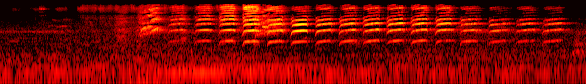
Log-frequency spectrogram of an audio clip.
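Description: A bird calling a long, rapid series of identical sharp notes, about four a second, beginning about two seconds in, over a steady low hum.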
